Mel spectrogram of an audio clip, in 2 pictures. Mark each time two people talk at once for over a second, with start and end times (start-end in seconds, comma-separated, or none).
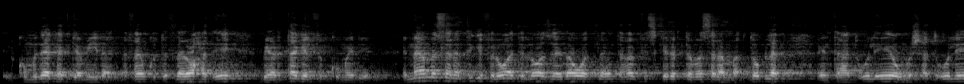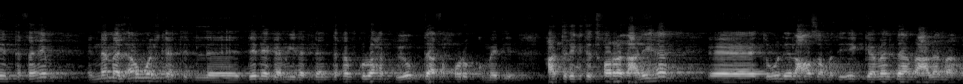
none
